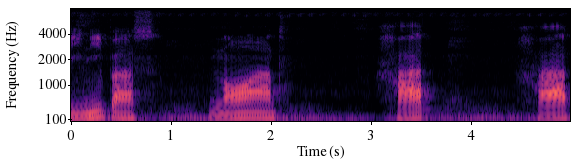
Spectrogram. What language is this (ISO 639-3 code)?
asm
